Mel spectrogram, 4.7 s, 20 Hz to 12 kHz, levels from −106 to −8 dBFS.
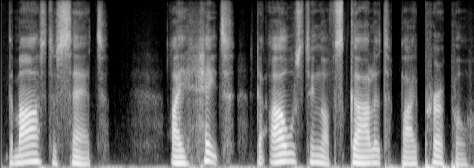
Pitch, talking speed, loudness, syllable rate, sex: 135 Hz, 140 wpm, -19 LUFS, 4.1 syllables/s, male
